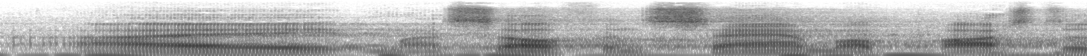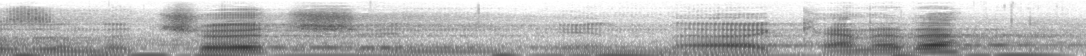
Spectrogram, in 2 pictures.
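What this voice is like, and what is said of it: South African English accent. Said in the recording (Spanish): “As you can hear from my accent, I'm not from Canada originally ... I originally come from South Africa”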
